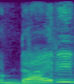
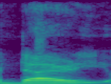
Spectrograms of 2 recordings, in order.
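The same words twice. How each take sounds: First: डायरी with a full ya glide, the wrong way; डायरी as learners wrongly say it; wrong pronunciation. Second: डायरी clipped with no ya glide; डायरी in the teacher's correct form; correct pronunciation. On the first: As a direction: show the mistaken डायरी with a clear y. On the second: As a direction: model the right डायरी, short. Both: Shown as a demonstration. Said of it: "अब इसको डायरी नहीं पढ़ेंगे".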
